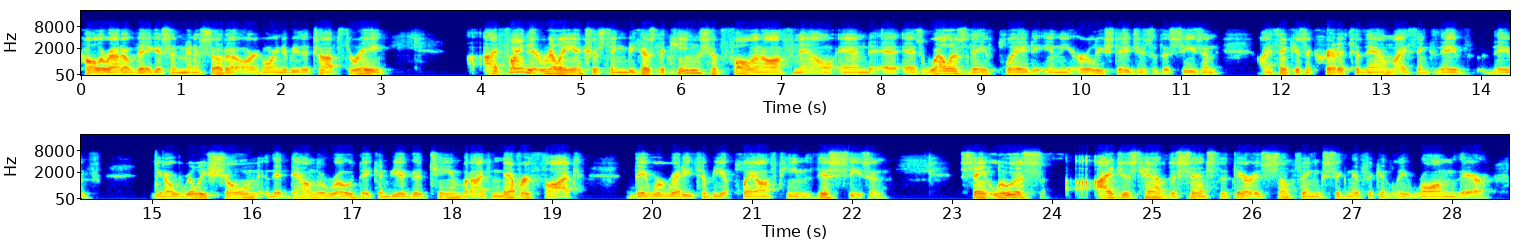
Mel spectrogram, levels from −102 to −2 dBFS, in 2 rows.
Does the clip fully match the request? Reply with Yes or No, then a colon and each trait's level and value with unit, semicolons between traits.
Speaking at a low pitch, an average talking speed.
Yes: low, 105 Hz; average, 185 wpm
